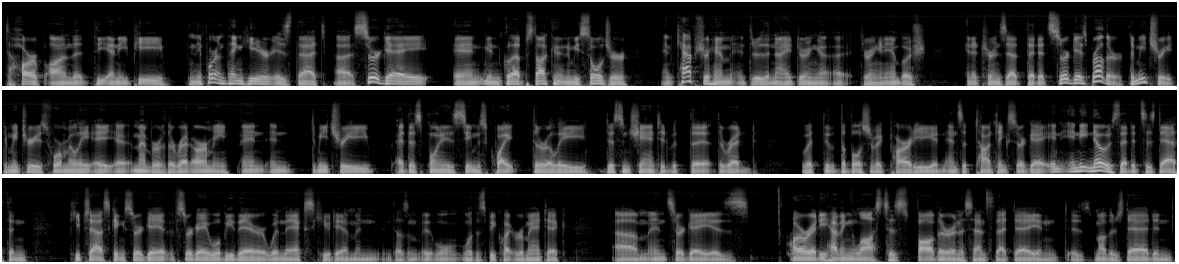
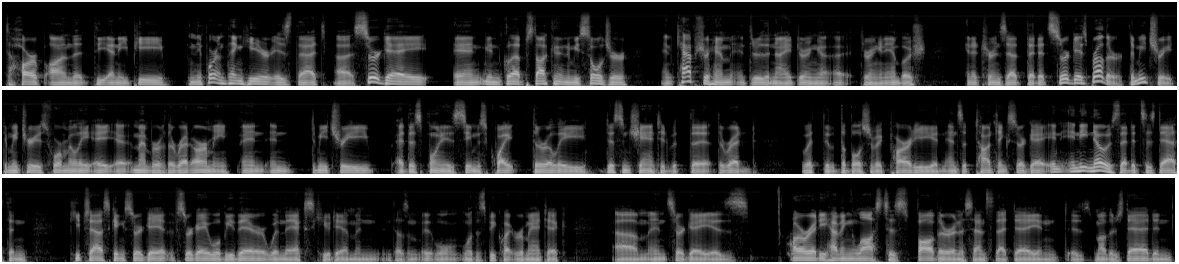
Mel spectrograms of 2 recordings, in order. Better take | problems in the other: neither | high-pitched whine; faint; from 5 to 16 s and from 23 to 31 s; 11 kHz, 35 dB below the speech; the same in both

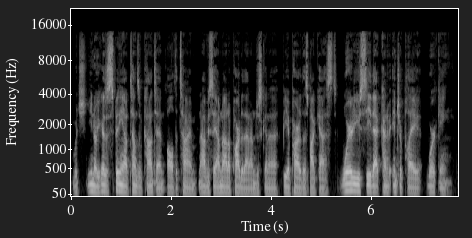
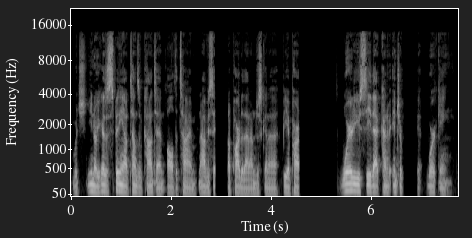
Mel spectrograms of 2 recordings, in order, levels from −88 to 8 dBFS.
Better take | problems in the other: first | audio cutting out; at 3 s, at 4.5 s for 0.5 s and at 6.5 s

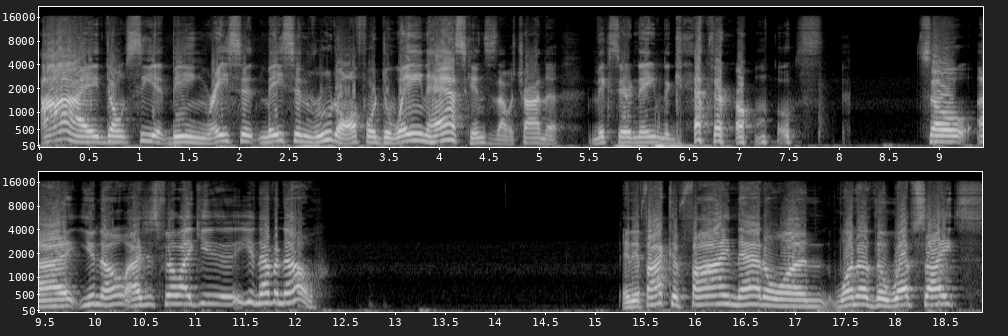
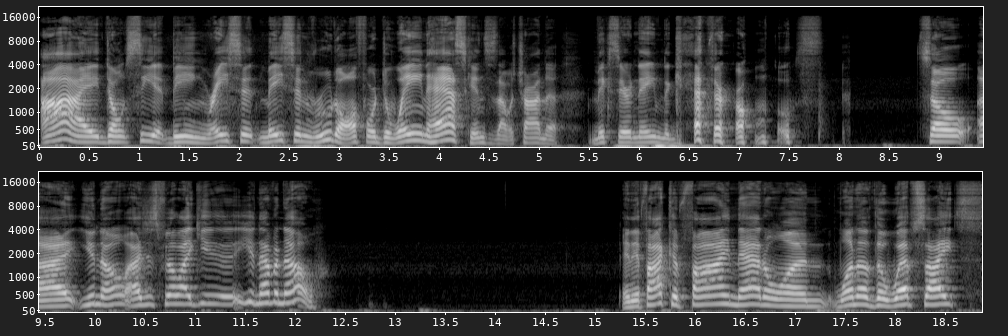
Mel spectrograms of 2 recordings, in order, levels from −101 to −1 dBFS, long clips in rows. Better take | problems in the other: second | distortion; slight; 6% of the sound clipped

